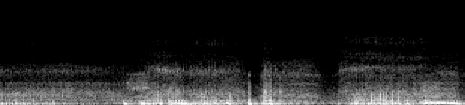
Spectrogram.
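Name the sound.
imitated heavy snorting breathing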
